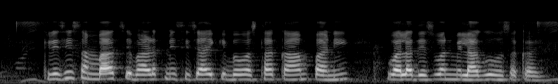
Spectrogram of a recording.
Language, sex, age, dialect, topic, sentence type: Magahi, male, 18-24, Western, agriculture, statement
